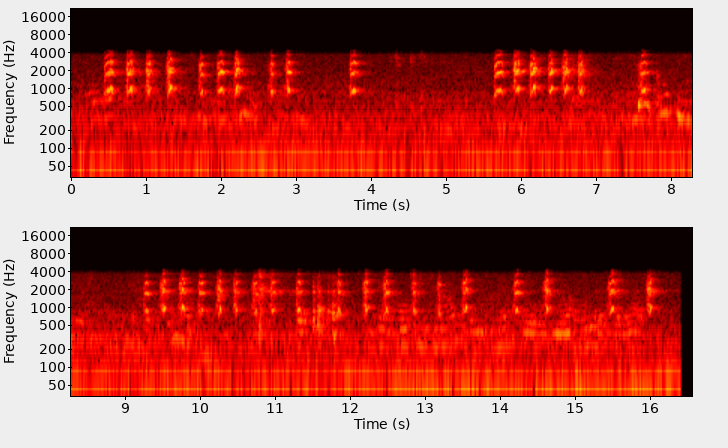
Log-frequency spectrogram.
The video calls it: Barking tree frog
